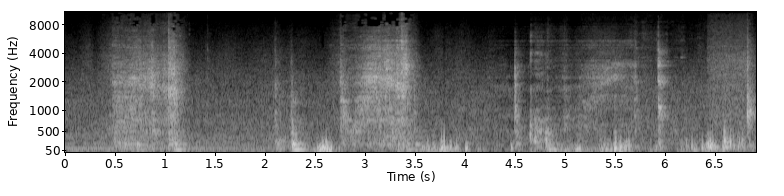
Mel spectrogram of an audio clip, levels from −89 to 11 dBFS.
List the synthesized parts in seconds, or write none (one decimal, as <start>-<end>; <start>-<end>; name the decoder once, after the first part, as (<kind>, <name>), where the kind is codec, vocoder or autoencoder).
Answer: 4.3-5.7 (codec, SNAC)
